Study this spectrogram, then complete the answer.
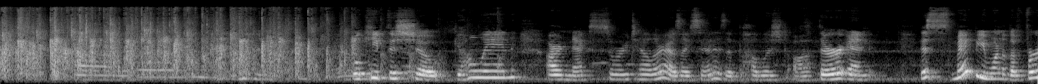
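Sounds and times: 
crowd applauding: 0:00.0 - 0:04.4
speech: 0:03.5 - 0:10.3.

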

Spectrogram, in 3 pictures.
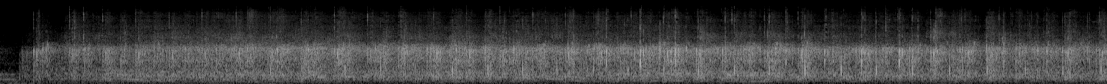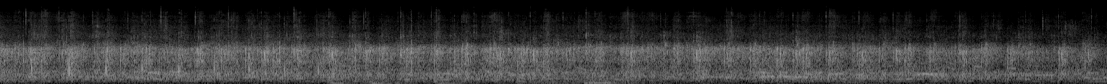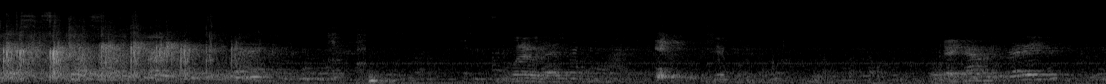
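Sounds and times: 
crowd applauding: 0:00.0 - 0:25.0.

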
